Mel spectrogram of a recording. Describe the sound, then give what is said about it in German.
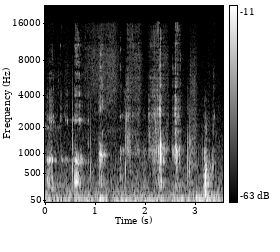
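Faint crunching and chewing as someone eats bread and biscuits, washing them down with chamomile tea; a handful of soft, dry bites spread unevenly, with no voices. “Sie weint, isst, weint, spült Brot und Kekse mit Kamillentee und Tränen runter.”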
